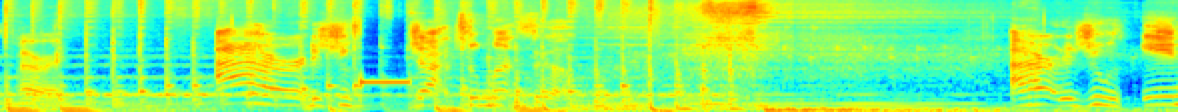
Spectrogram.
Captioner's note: beep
